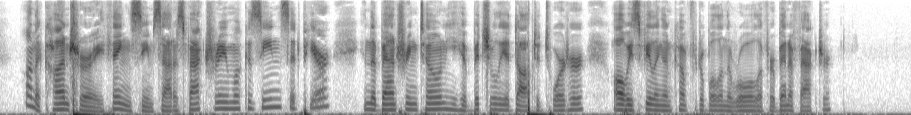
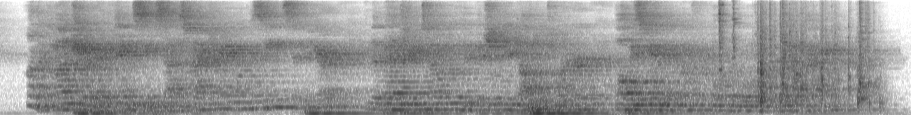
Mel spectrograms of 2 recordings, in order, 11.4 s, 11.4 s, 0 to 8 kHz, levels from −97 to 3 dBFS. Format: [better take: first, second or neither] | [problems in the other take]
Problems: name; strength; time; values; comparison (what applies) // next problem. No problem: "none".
first | background sound (Tools); 2 dB below the speech // room echo; dies away in 2.1 s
